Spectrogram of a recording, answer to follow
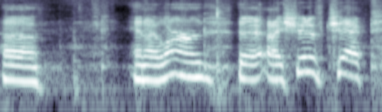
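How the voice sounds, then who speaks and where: Over noticeable background noise, a man speaks at a very slow pace with a high pitch. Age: 60s. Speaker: radio restoration hobbyist. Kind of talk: tutorial. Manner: casual, halting with fillers.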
